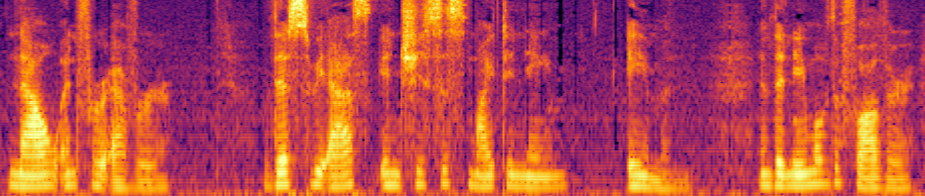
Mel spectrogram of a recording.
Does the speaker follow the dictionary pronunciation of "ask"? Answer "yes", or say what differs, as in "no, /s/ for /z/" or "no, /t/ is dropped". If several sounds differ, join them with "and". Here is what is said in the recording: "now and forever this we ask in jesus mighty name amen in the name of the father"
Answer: yes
